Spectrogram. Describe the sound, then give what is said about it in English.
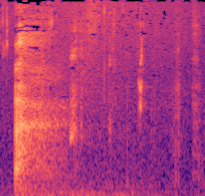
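A bite into a waffle, one sharp crisp crunch at the start that fades into softer, fainter chewing noises. “here's some ASMR of waffle eating.”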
